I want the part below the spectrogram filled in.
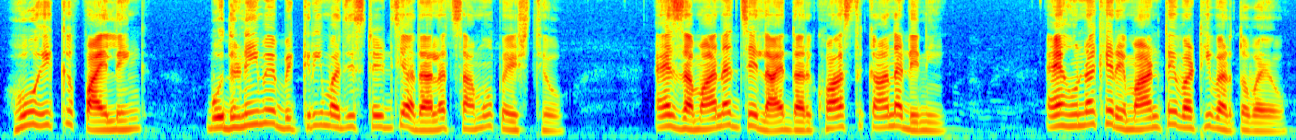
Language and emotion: Sindhi, neutral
